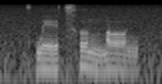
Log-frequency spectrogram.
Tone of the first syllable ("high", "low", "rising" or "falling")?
rising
